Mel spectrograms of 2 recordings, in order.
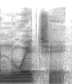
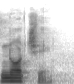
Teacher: por influencia de la yod, la vocal no llegó a diptongarse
